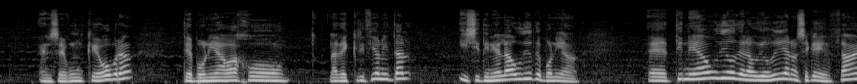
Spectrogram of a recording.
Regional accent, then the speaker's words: Region of Murcia, Spain; No, pero hablemos, que somos de Murcia.

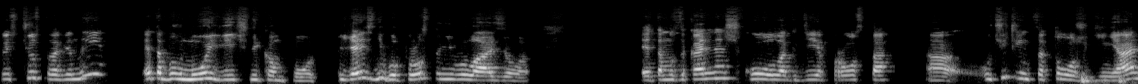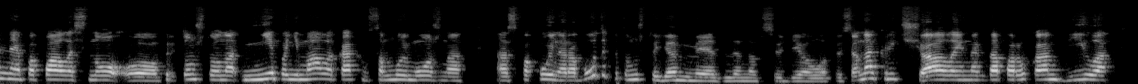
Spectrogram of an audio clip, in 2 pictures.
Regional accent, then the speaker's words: Crimea, Ukraine; born there; при том, что я родилась в Крыму, мне ставили рахит.

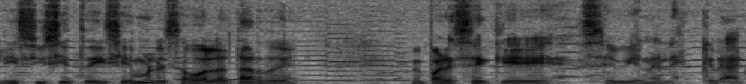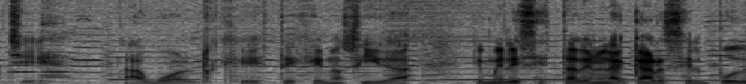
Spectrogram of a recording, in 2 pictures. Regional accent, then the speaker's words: Mar del Plata, Buenos Aires Province, Argentina; He nacido en Capital Federal, pero criado acá y exiliado y vuelta aquí a Mar del Plata, de idas y vueltas.

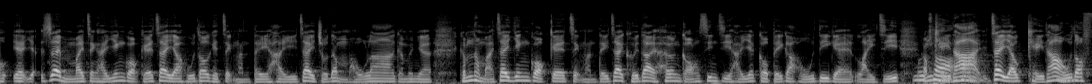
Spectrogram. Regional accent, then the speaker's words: Australia; also born or lived in Hong Kong; 即係我喺澳洲大啦，我時常都要同啲西人解釋咧，就係話，即係我身為一個香港人咧

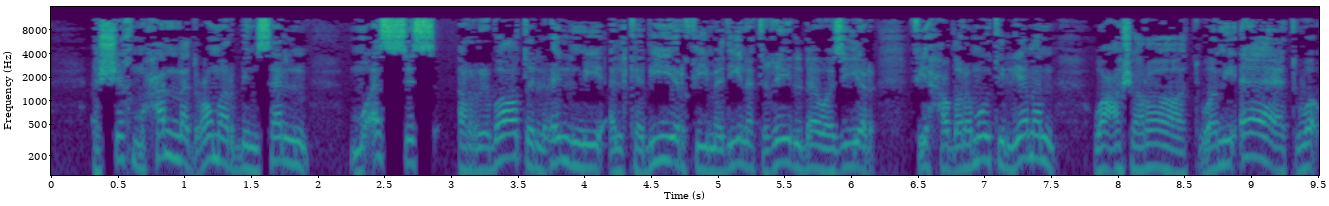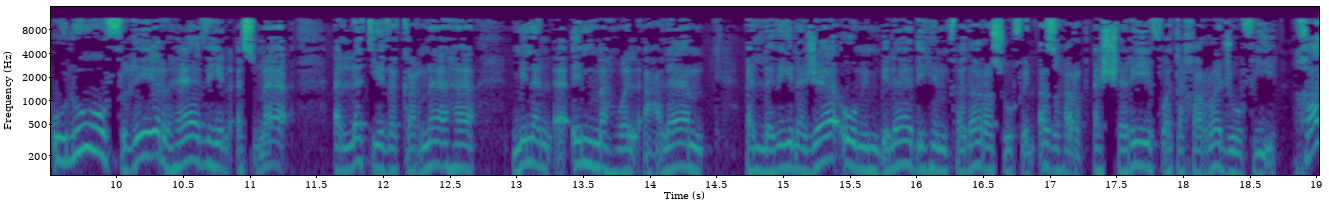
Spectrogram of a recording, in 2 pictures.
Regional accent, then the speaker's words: Egypt; التي تكشف لنا كمصريين كم أن هذا البلد العظيم استقبل الوافدين من مختلف بلاد المعمورة

